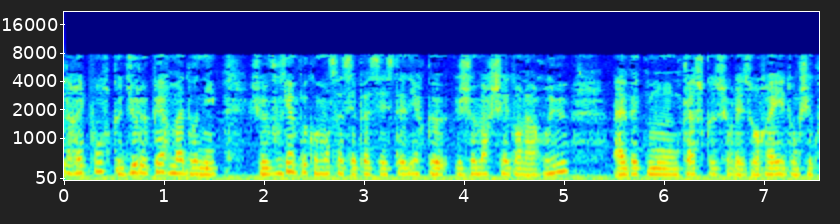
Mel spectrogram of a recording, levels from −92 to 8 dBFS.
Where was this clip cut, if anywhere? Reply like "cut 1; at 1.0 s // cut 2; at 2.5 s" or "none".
cut 1; at 2.2 s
